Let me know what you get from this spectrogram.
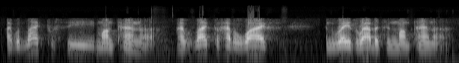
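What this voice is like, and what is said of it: Sam Neill's Russian accent imitated. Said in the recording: “Sam Neill, in his best Russian accent”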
